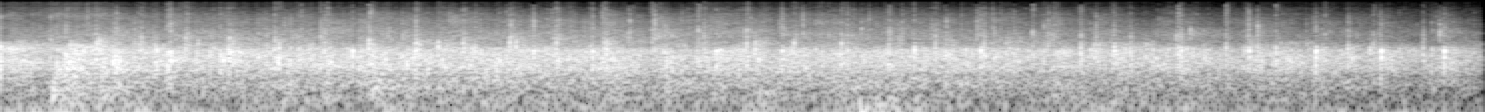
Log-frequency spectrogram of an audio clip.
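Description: An audience applauds a speaker introduced for a talk on political influence in public talk shows, a steady, dense, loud wash of many hands clapping with no voices, holding an even level before tapering slightly at the end.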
